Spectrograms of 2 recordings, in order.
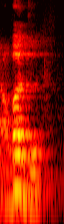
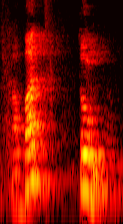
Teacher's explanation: when dal and tha come together, letter dal and letter tha comes together, then instead of pronouncing dal, you pronounce ta 2 times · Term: rule of tajweed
